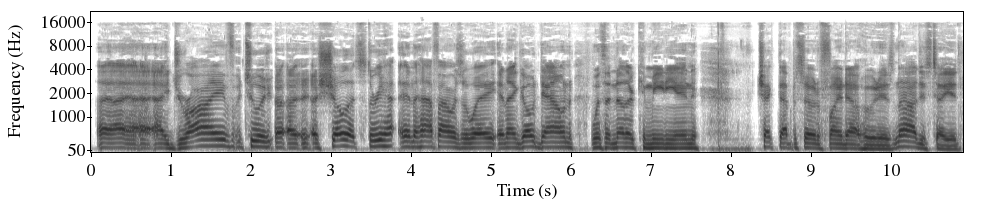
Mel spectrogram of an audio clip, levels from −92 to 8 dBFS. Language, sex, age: English, male, 20-39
